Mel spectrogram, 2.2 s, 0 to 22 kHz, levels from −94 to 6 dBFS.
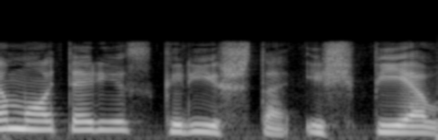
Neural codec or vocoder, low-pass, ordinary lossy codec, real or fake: none; 7.2 kHz; MP3, 96 kbps; real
